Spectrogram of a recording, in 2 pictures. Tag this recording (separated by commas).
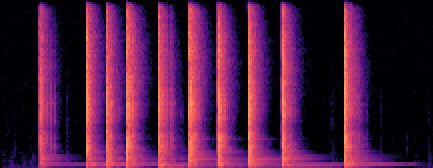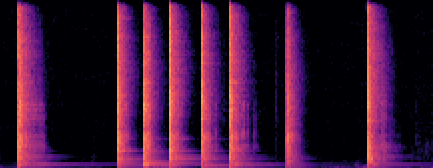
Tap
